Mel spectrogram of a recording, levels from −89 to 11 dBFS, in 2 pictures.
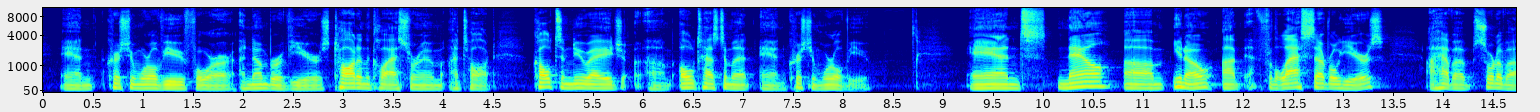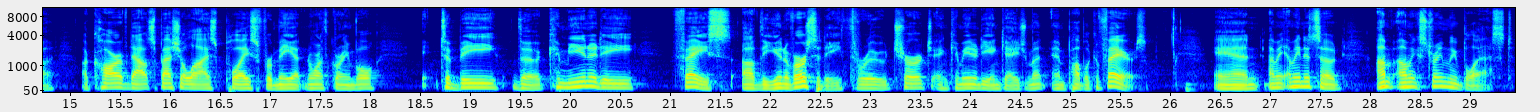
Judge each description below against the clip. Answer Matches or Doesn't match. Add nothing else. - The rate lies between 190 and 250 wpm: Doesn't match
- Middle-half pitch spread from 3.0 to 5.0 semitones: Matches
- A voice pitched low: Matches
